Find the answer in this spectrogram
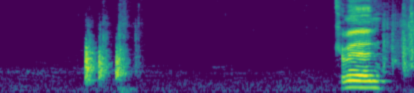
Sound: knocking

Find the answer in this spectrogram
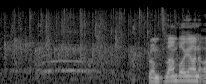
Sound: audience applauds

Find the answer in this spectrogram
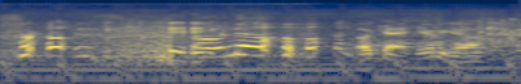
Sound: laughs

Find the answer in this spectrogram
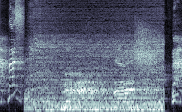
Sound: Godzilla Roar

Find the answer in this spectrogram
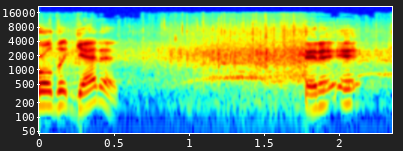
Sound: cheers

